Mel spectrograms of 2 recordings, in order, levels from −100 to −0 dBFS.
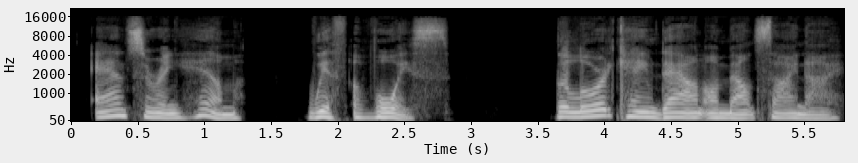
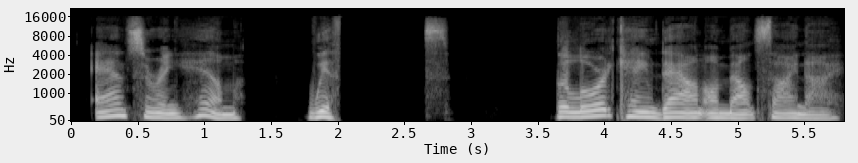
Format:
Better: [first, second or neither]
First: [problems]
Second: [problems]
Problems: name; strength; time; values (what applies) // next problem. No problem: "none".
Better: first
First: none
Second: audio cutting out; at 2 s for 0.5 s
